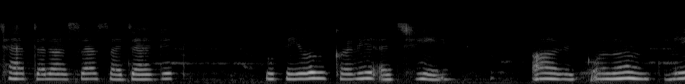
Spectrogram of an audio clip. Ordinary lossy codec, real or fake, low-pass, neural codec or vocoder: none; fake; 7.2 kHz; codec, 24 kHz, 0.9 kbps, WavTokenizer, medium music audio release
